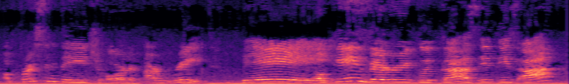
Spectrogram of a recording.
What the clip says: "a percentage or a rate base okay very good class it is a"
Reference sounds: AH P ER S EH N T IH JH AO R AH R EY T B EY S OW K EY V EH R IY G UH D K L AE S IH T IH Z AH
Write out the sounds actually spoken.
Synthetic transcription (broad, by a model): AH P ER S EH N T IH JH AO R AH R EY T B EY OW K EY V EH R IY G UH D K L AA S IH T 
